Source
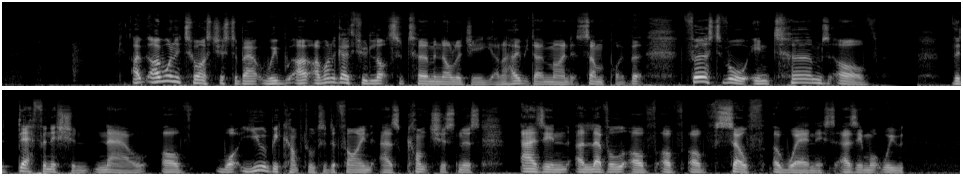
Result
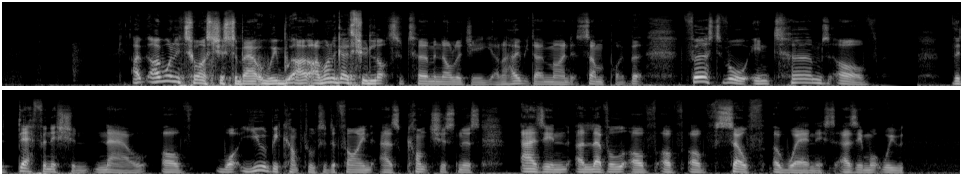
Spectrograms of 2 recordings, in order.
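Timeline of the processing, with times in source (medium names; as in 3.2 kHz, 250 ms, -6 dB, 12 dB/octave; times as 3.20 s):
1.76–3.74 s: level flattener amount 100%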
